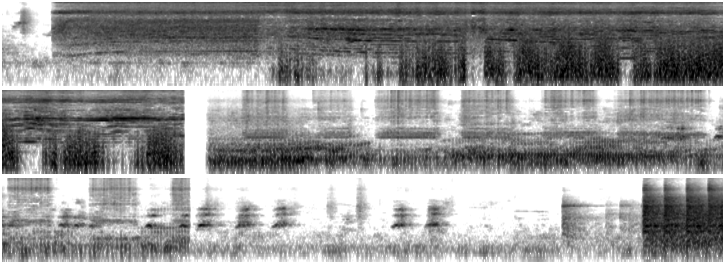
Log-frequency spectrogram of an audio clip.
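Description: Metalwork on a steel gate: a loud power tool runs for about thirteen seconds, its pitch shifting as it works. After an abrupt cut comes the irregular crackle and sputter of arc welding on the gate bars, thinning out to scattered knocks near the end.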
